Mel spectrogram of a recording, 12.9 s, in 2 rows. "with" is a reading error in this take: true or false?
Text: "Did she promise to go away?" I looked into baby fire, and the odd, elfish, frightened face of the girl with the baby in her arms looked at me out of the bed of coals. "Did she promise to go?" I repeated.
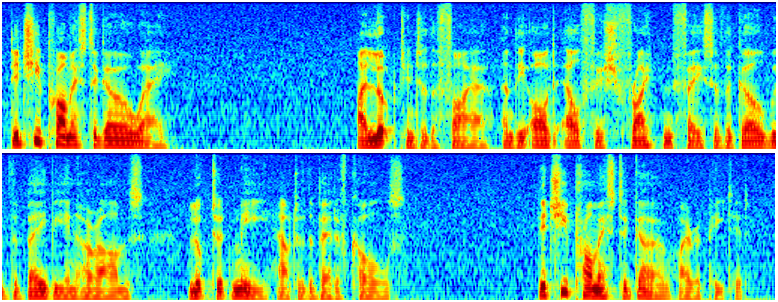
false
